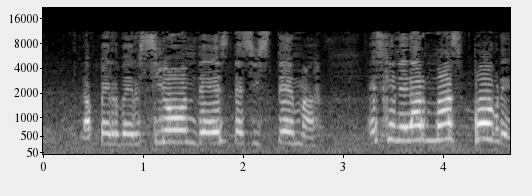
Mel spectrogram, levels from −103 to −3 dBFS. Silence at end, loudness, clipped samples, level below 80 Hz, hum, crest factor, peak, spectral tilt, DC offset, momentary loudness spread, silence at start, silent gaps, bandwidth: 0 s; -20 LUFS; under 0.1%; -62 dBFS; none; 18 dB; -2 dBFS; -3 dB/octave; under 0.1%; 14 LU; 0.4 s; none; 11.5 kHz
